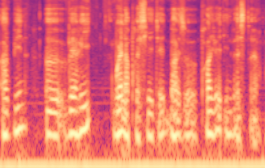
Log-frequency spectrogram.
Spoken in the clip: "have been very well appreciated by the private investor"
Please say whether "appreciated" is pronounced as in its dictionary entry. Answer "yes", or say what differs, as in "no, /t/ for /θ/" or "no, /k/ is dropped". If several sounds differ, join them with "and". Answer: no, /s/ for /ʃ/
